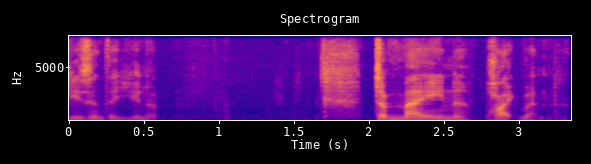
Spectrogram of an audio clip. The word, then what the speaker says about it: Demesne: like using the unit domain pikeman it's the the name of this unit looks like demesne that word is pronounced domain this is a good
